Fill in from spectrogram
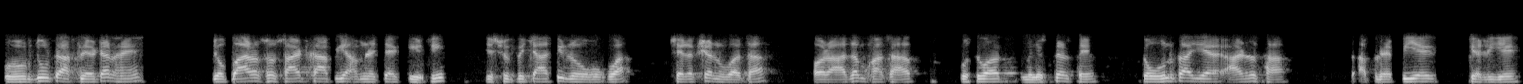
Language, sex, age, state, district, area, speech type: Urdu, male, 60+, Uttar Pradesh, Rampur, urban, conversation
